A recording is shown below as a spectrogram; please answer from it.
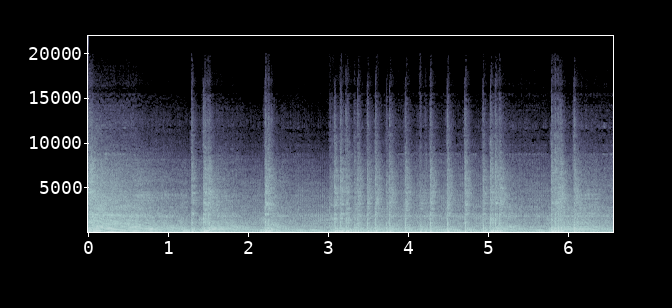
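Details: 2002 Yamaha YZ125 two-stroke kicked over and revved: uneven, clattery, stumbling beat, runs rough though it fires right up; owner suspects it needs a top end, possibly jetting, not confirmed.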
